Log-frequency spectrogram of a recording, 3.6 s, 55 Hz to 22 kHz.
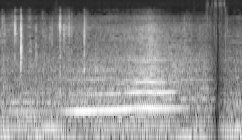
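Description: A Cadillac ATS-V tuned to 625 wheel horsepower accelerates hard on a race track, its engine holding a loud, continuous roar with a rising pitch before a brief dip near the end, heard from inside the car with no talking.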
